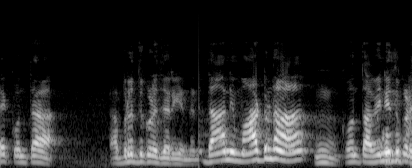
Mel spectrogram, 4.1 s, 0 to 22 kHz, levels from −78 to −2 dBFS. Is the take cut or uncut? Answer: cut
